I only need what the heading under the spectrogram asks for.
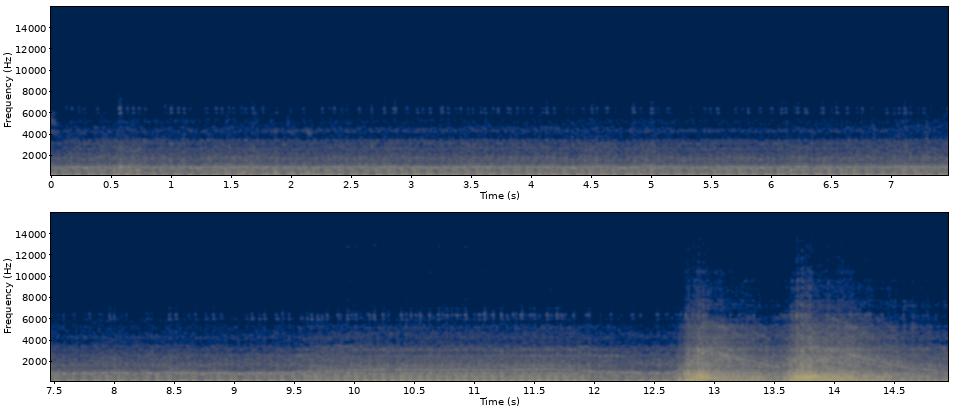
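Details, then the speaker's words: Indian Scout motorcycle at steady idle: low thumping with a light tinny clatter riding on it, the exhaust clamps and bolts being checked. Rattle. "There's like a little rattling noise."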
